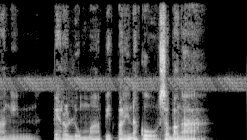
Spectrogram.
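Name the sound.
crickets chirping at night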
